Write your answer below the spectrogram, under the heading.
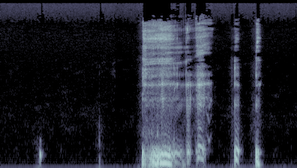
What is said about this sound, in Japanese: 私のおゲップを受け取ってください。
